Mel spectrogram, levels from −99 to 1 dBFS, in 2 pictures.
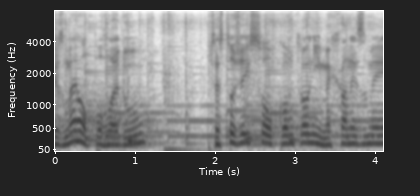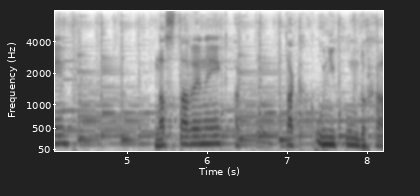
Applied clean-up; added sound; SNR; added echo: none; Acoustic guitar; 9 dB; none.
